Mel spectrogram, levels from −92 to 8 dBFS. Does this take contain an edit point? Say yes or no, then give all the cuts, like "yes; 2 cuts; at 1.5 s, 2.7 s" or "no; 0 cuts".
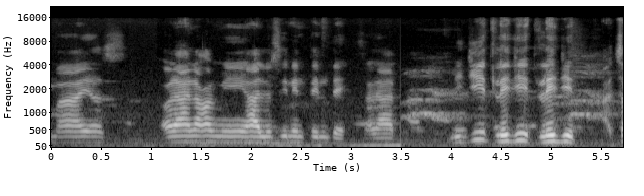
yes; 2 cuts; at 1.0 s, 3.6 s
